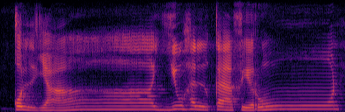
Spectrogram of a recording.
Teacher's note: இந்த ரூ அப்படின்னு சொல்லும்போது இதை ஹெவியாக உச்சரிக்கணும்.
